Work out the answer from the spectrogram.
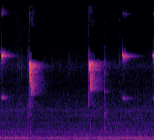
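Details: Javan bush lark, originally from Java, giving a few sparse, high, thin whistled notes, each sliding slightly downward, spaced about a second apart over a quiet background with a steady low hum.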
